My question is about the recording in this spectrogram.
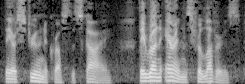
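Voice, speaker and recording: A man with a lost, hoarse voice introducing and reading his text at a live poetry event, halting with many fillers. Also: lowish voice, darkish tone. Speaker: poet reading his work.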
